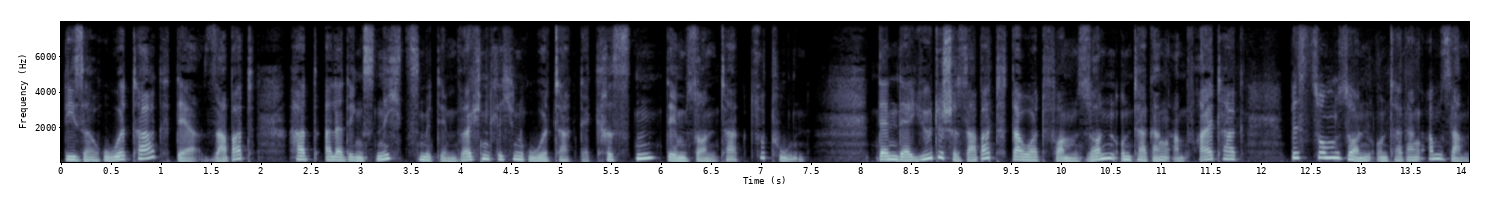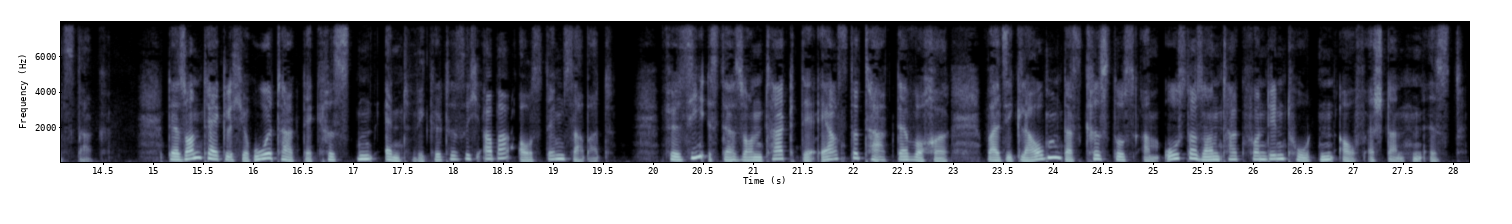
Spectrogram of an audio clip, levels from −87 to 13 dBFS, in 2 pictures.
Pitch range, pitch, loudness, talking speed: 150-220 Hz, 175 Hz, -19 LUFS, 135 wpm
